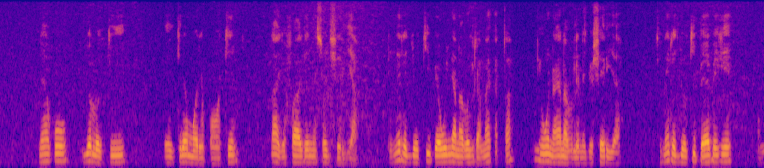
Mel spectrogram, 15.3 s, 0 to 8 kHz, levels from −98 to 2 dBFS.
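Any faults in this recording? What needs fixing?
Right at the end, from 15.16 s to 15.29 s, there's speech cut by the noise suppressor. It took the fading tail of the last sound for background and pulled it down by about 12 dB for roughly a tenth of a second, so the ending sounds swallowed. Backing off the suppressor's strength or giving it a longer release would keep quiet speech endings from being turned down with the noise.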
